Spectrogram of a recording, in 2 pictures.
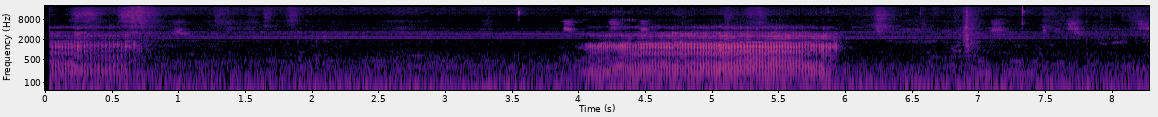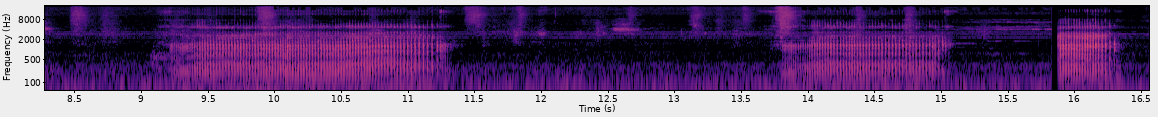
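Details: Shih Tzu asleep and snoring indoors: rasping, buzzy snores about one to two seconds long, three clear breaths spaced roughly five seconds apart, with quiet room noise between them.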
